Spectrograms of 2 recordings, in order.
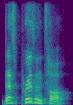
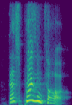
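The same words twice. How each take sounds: First: Slower repeat. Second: Emphatic shout. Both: Real, not acted.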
